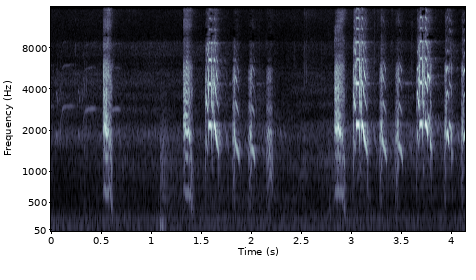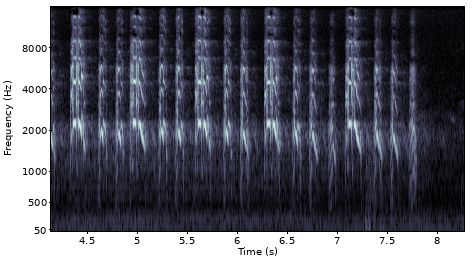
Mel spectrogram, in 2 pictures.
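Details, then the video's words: Grey francolin giving loud, harsh, grating notes in quick repeated phrases, about three a second, building into a steady ringing chant over a faint low hum; a caged bird. "gray francolin calling"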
